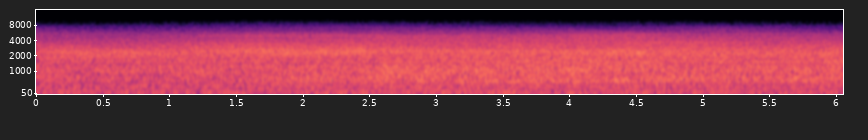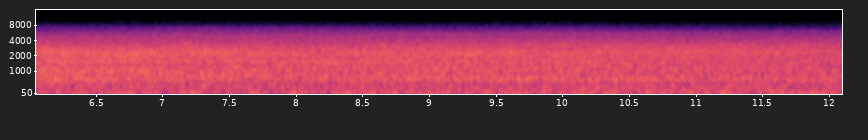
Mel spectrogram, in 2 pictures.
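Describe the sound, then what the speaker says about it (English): A Ryanair Boeing 737-800 jet airliner at Manchester Airport, heard as a steady, loud, broadband roar of engine noise that holds at an even level throughout, with no talk over it. "Ryanair heading to Gran Canaria next with flight 2583. This is EBS 737-800."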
